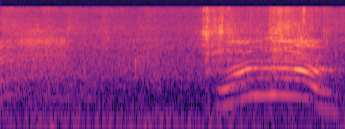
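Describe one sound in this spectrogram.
A young boy speaks up close with excitement.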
